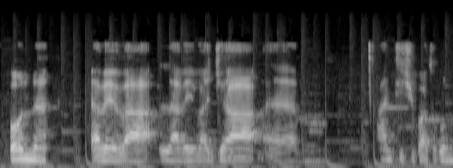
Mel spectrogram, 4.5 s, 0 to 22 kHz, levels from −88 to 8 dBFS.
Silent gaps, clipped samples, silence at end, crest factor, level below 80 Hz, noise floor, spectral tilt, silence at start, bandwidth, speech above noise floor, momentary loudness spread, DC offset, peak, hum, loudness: none; under 0.1%; 0 s; 18 dB; -48 dBFS; -44 dBFS; -3 dB/octave; 0 s; 14 kHz; 24 dB; 11 LU; under 0.1%; -2 dBFS; none; -20 LUFS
